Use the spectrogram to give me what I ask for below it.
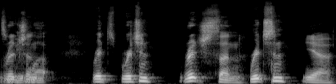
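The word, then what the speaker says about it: Ritchson: I think alen richson it's like rich and there's a t for some reason and then there's the word sun right and like I don't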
